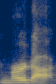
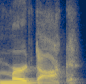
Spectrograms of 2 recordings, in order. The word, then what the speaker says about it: Murdaugh: See, Law and Crime's calling him Murdaugh, But everyone I've heard, including the judge and everything, is Murdaugh, and it's spelled Murdaugh, so we're calling him Murdaugh.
